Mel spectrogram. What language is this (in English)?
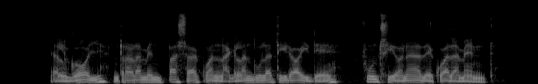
Catalan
